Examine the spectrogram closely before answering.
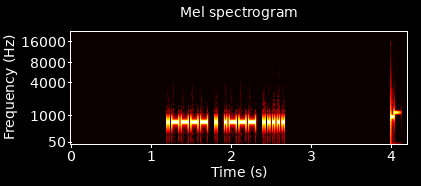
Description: Morse code, heard as a keyed tone, about 37 wpm, 700 Hz. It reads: 1EJ5
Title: Four Challenging Letter-Number Combinations 40wpm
